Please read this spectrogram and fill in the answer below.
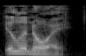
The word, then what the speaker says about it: Illinois: guys, it's Illinois. It's Illinois. It's silent, the S.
